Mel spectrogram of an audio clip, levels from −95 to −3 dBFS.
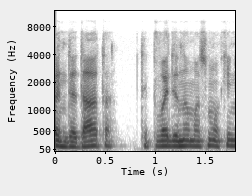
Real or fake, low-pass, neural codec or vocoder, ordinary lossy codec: real; 7.2 kHz; none; Opus, 16 kbps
